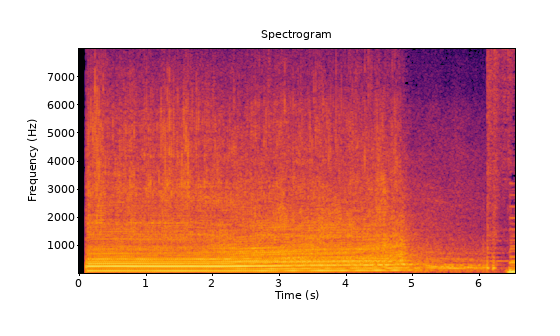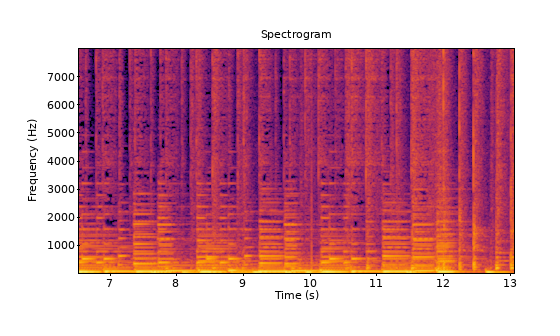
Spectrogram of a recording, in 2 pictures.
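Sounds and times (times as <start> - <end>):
racing car engine running: 0.1 - 6.4.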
